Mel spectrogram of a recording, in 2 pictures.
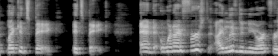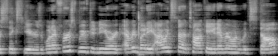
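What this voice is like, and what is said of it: Strong Canadian accent. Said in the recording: “we do sound a lot like people from Minnesota. I have this big Canadian accent.”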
